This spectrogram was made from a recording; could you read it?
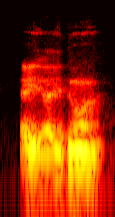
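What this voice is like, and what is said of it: Very deep put-on voice. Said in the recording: “putting on a very deep voice”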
